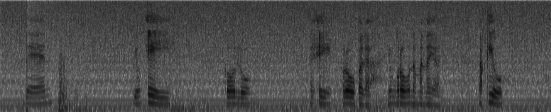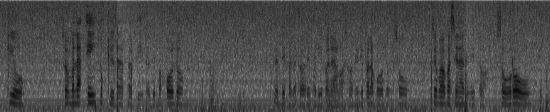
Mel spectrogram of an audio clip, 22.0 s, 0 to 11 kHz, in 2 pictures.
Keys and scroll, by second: 4.8 Right, 6.0 Left, 14.0 Left, 17.3 BackSpace.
